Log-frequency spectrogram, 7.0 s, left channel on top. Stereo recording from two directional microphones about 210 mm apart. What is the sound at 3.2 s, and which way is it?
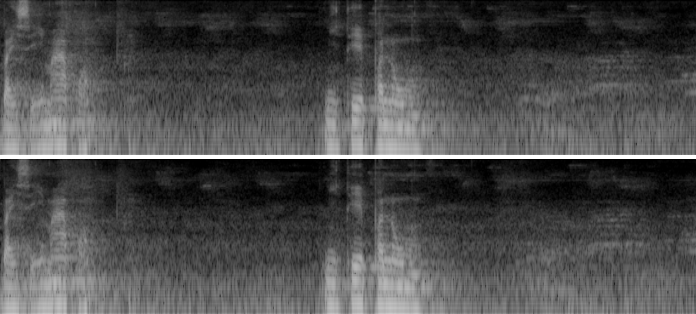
Speech, 5° right (ahead or behind).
